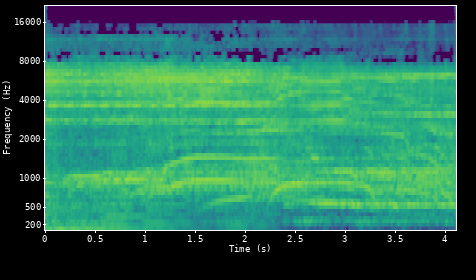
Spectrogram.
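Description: Live band and amplified voice at a concert: the bass stops about halfway through as the song ends, while voices slide up and down in pitch over the fading music, with shouts and whoops from the crowd.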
